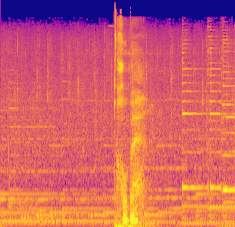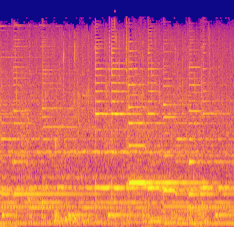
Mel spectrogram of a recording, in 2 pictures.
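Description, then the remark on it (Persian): Soft, steady rain patters continuously beneath a calm, sustained musical drone, with a brief louder splash early on and a voice speaking briefly over it. “قطره‌های بارون آروم و آهسته روی دستات فروز میان.”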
